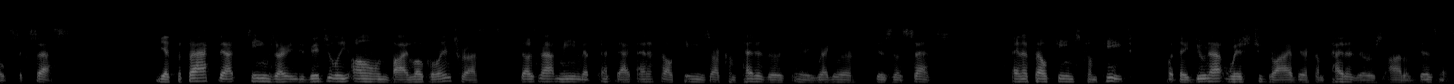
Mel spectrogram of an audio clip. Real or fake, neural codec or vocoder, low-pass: fake; codec, 24 kHz, 3 kbps, HILCodec; 5.4 kHz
